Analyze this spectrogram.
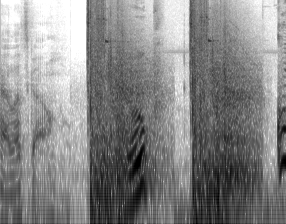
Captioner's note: gun firing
